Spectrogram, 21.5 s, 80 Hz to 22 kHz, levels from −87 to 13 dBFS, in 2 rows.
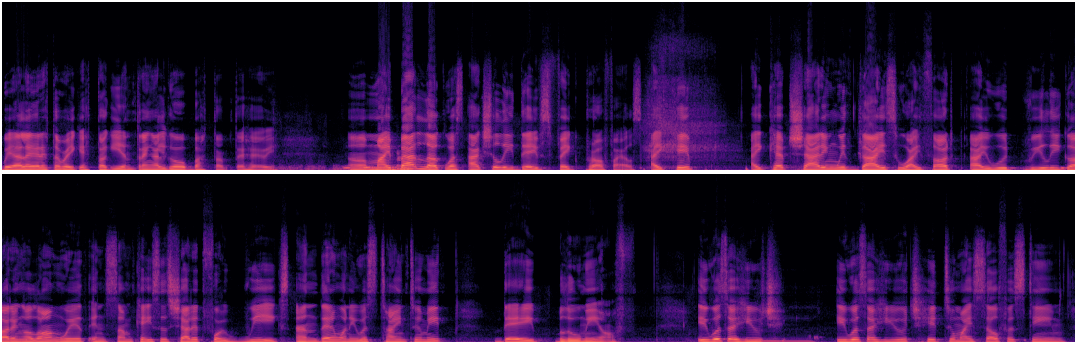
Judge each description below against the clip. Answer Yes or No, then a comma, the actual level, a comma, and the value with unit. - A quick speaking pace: No, average, 150 wpm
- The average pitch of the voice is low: No, high, 195 Hz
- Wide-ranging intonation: No, average, 3.4 semitones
